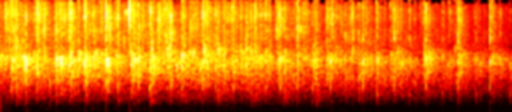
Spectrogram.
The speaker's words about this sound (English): Could we welcome our speakers with a warm round of applause?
